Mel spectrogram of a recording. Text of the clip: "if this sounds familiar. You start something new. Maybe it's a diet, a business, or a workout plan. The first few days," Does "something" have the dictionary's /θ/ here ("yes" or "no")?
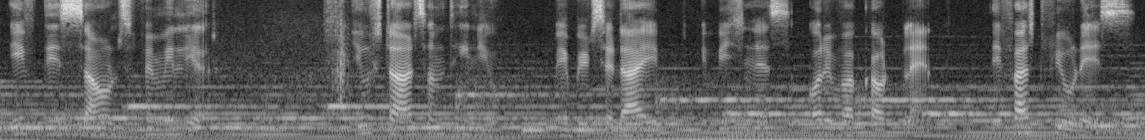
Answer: no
